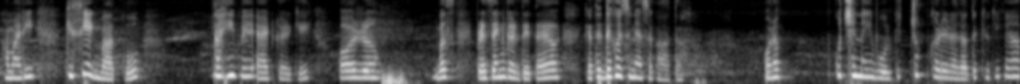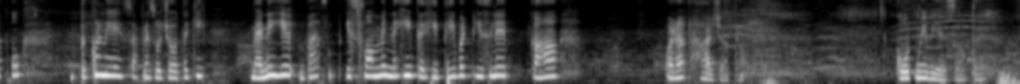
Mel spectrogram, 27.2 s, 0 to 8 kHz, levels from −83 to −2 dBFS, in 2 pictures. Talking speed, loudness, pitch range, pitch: 145 wpm, -19 LUFS, 230-315 Hz, 265 Hz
